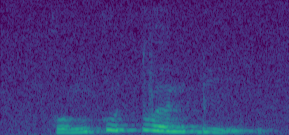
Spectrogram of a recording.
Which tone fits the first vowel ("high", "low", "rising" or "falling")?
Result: rising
